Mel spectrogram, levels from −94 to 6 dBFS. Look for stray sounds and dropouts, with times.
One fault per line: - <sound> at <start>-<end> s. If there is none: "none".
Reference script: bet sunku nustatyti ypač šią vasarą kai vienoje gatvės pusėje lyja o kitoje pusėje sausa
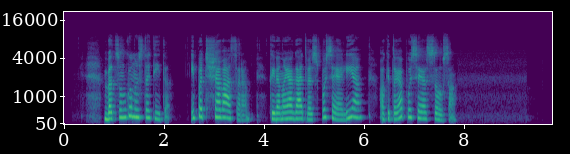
none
